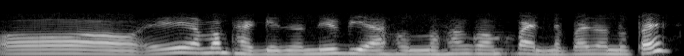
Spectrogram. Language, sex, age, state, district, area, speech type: Assamese, female, 30-45, Assam, Jorhat, urban, conversation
